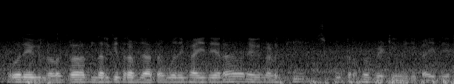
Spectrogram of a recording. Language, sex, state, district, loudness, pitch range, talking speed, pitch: Hindi, male, Goa, North and South Goa, -28 LUFS, 100-110 Hz, 305 wpm, 105 Hz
